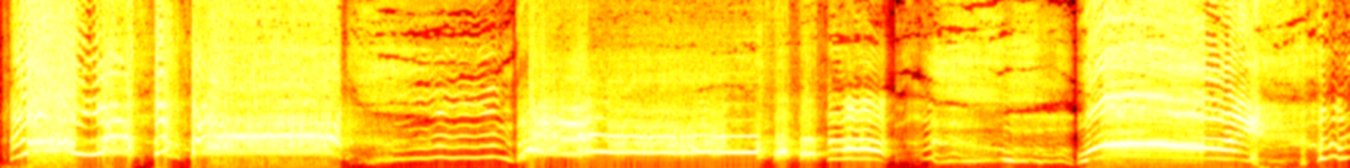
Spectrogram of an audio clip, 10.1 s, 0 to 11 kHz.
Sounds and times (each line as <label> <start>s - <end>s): screaming 0.0s - 2.7s
screaming 3.4s - 6.8s
screaming 8.1s - 9.5s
